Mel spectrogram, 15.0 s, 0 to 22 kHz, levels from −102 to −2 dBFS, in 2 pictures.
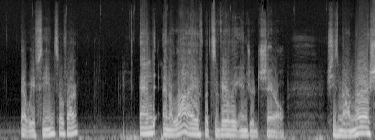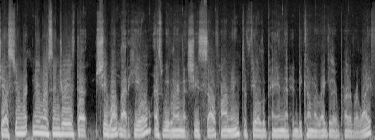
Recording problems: distortion; heavy; 15% of the sound clipped

